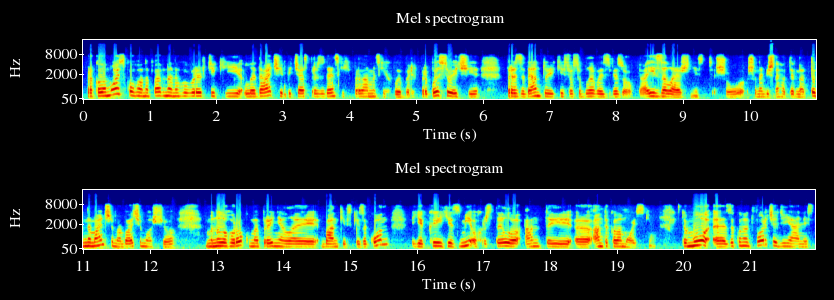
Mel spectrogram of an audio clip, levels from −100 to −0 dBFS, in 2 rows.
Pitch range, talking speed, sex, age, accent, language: 195-240 Hz, 130 wpm, female, 20-39, native, Ukrainian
